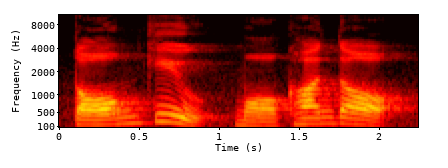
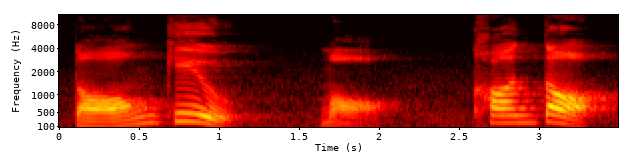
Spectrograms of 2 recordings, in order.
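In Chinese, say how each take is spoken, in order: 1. 这个短语是用正常语速说的。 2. 这个短语是慢速说的。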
